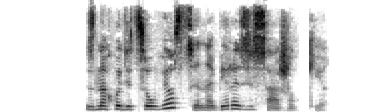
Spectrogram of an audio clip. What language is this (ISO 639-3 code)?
bel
